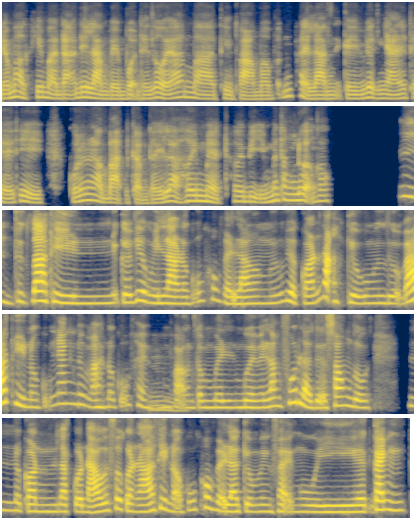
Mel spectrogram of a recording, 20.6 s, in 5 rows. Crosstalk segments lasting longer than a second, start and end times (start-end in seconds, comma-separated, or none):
none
